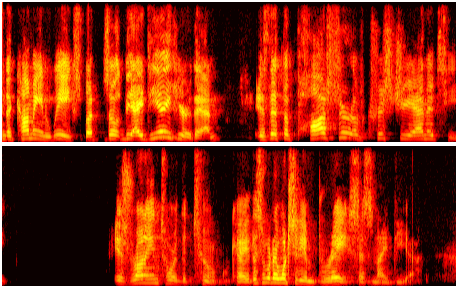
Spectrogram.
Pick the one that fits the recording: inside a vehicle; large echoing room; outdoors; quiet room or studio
large echoing room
